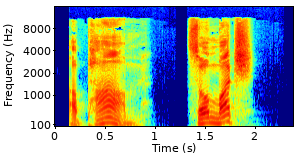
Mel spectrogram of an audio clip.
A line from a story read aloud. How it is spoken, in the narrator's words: cried Ben-Hur joyfully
